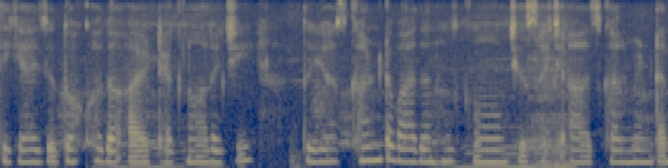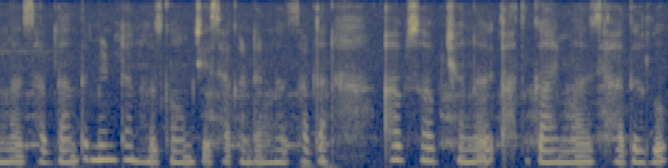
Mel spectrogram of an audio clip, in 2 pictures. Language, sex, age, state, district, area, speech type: Kashmiri, female, 30-45, Jammu and Kashmir, Shopian, urban, spontaneous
